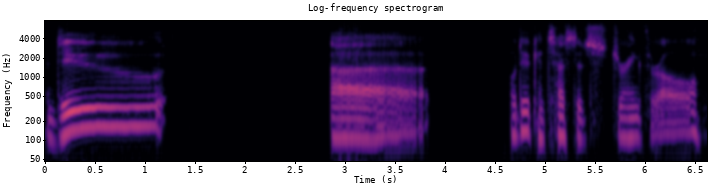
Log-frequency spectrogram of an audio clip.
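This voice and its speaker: A man narrating as game master in an online tabletop game, casual and loose, with fillers and quick self-corrections. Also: mid-range voice, gravelly, fairly bright tone, no room sound, dull audio.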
